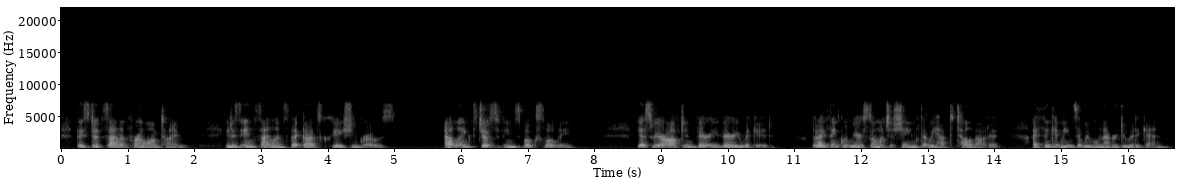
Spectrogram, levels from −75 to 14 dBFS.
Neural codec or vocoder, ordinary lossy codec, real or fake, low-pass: none; Opus, 16 kbps; real; 7.2 kHz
